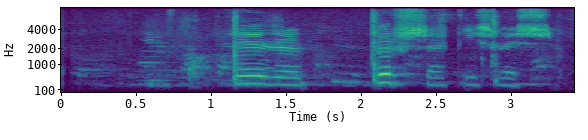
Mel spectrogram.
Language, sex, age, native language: Icelandic, male, 10, Icelandic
